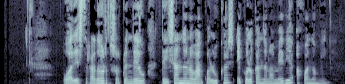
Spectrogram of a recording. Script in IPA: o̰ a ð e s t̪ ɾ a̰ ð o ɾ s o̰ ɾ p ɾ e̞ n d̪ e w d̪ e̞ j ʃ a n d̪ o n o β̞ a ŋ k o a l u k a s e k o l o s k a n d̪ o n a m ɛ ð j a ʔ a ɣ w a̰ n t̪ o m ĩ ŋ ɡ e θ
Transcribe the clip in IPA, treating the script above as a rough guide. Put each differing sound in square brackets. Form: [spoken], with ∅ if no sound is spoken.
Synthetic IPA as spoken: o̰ a ð e s t̪ ɾ a̰ ð o ɾ s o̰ ɾ p ɾ e̞ n d̪ e w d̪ e̞ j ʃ a n d̪ o n o β̞ a ŋ k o a l u k a s e k o l o [∅] k a n d̪ o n a m [e] ð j a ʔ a [x] w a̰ n [d̪] o m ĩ ŋ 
